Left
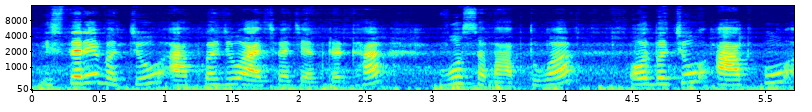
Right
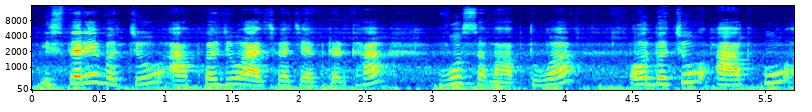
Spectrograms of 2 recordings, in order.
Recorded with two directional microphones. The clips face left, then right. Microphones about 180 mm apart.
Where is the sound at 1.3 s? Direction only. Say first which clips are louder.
Right 4 dB; 15° right (ahead or behind).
